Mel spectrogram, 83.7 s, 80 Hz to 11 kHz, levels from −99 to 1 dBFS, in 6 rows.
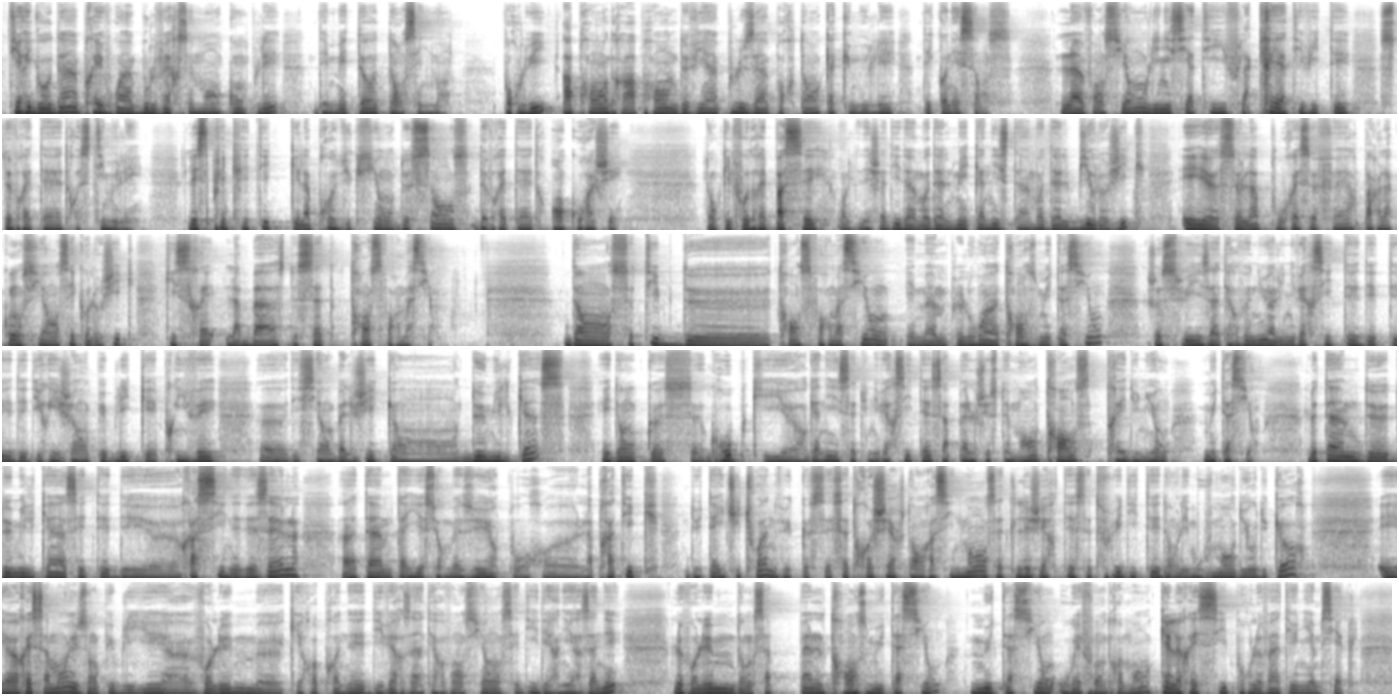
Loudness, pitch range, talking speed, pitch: -30 LUFS, 115-125 Hz, 125 wpm, 120 Hz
